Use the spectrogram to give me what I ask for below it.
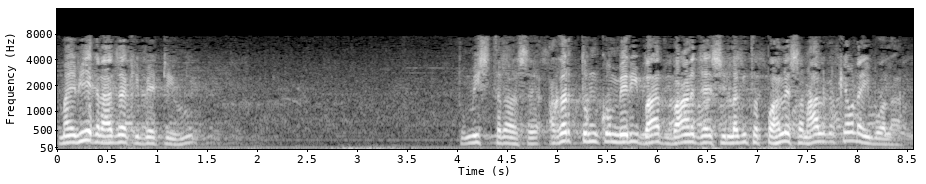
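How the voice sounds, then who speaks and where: A man voicing a furious, taunting queen who throws loud accusing questions at her husband. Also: high-pitched, a little fast, natural voice. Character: furious taunting queen, proud king's daughter. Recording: long reverb, dull lo-fi sound.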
